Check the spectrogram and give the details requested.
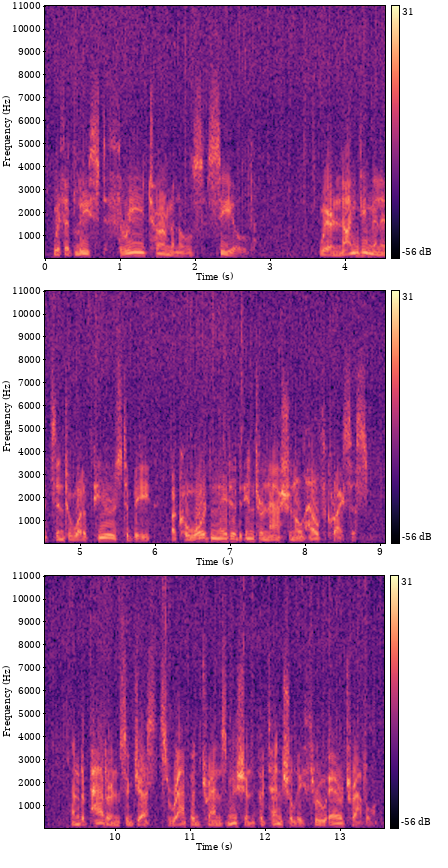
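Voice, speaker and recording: A man playing a grave radio news anchor, delivering a scripted breaking report in a formal, measured, factual manner. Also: low voice, a little hiss or hum, poor audio.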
